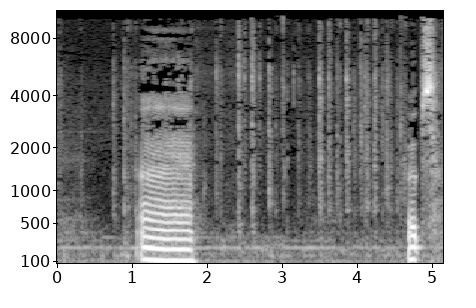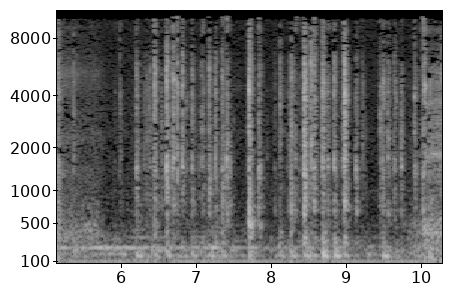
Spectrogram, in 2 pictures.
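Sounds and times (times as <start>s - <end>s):
typing on a computer keyboard: 0.7s - 1.1s, 2.0s - 4.7s, 6.0s - 10.2s
speech: 1.1s - 1.4s, 4.7s - 5.1s.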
